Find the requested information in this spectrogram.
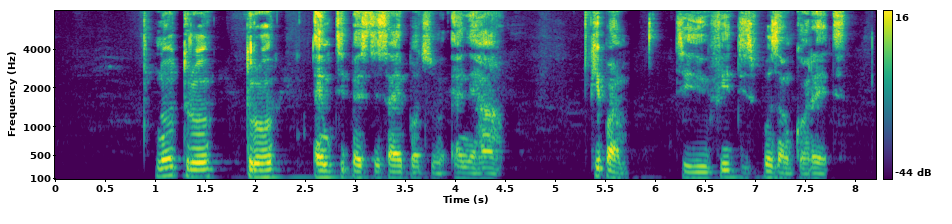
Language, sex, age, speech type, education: Nigerian Pidgin, male, 15-29, spontaneous, tertiary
